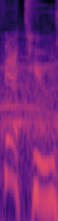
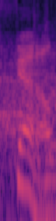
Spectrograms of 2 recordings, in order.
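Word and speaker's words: Fetu: fourth down so coach fethu spelled f-e-t-u for the longest time i was pronouncing it coach fetta like feta cheese so let's just say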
